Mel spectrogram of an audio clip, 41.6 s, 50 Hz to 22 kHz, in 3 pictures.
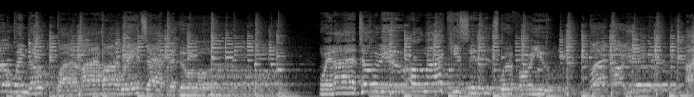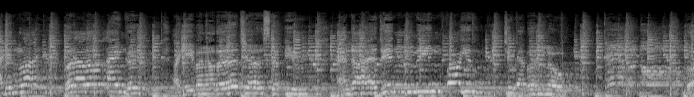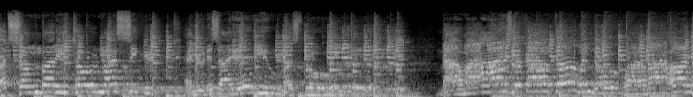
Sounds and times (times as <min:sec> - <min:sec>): Music: 0:00.0 - 0:41.6.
